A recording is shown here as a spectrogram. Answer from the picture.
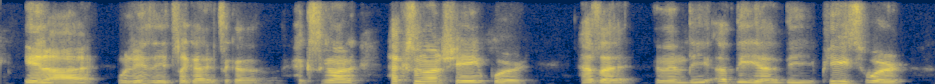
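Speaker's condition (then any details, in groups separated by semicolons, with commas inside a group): Spastic quadriplegia cerebral palsy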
